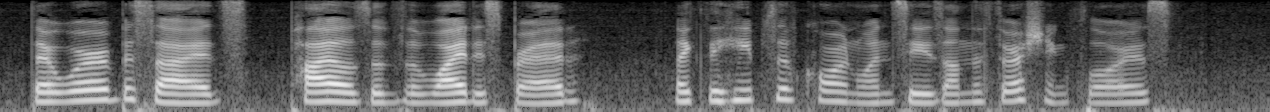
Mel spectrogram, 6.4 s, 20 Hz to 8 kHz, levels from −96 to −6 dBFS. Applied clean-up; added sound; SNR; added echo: none; none; none; none.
